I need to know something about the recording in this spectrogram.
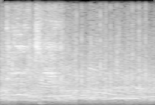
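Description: A man preaches loudly and fervently through a microphone.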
